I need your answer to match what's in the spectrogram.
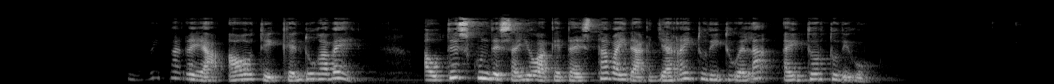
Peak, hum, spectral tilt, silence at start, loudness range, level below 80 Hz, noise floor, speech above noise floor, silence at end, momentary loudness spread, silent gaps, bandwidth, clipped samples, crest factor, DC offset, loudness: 0 dBFS; none; -2 dB/octave; 1.7 s; 9 LU; -72 dBFS; -85 dBFS; 62 dB; 1.85 s; 14 LU; none; 9.8 kHz; under 0.1%; 24 dB; under 0.1%; -21 LUFS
